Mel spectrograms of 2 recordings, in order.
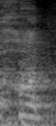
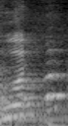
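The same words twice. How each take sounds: First: It begins with a breathy H-like sound. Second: It begins with a hard G sound. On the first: "Kalau di Belanda good" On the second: "good kan bahasa Inggris tuh"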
